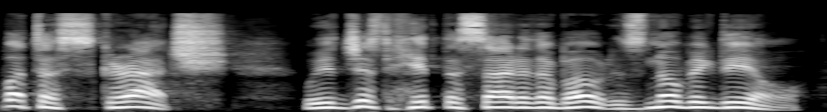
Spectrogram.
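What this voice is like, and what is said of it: Put-on unidentified accent. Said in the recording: “I don't know what accent that was”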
